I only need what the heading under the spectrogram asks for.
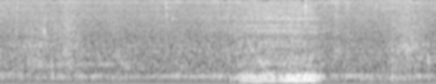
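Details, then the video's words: A sleeping Labrador gives one low, rasping snort of a snore that swells and fades within a second, set against a quiet indoor hum. "Labrador sleep"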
